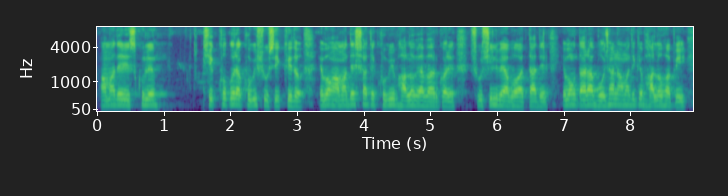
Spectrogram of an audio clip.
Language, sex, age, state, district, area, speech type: Bengali, male, 45-60, West Bengal, Jhargram, rural, spontaneous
